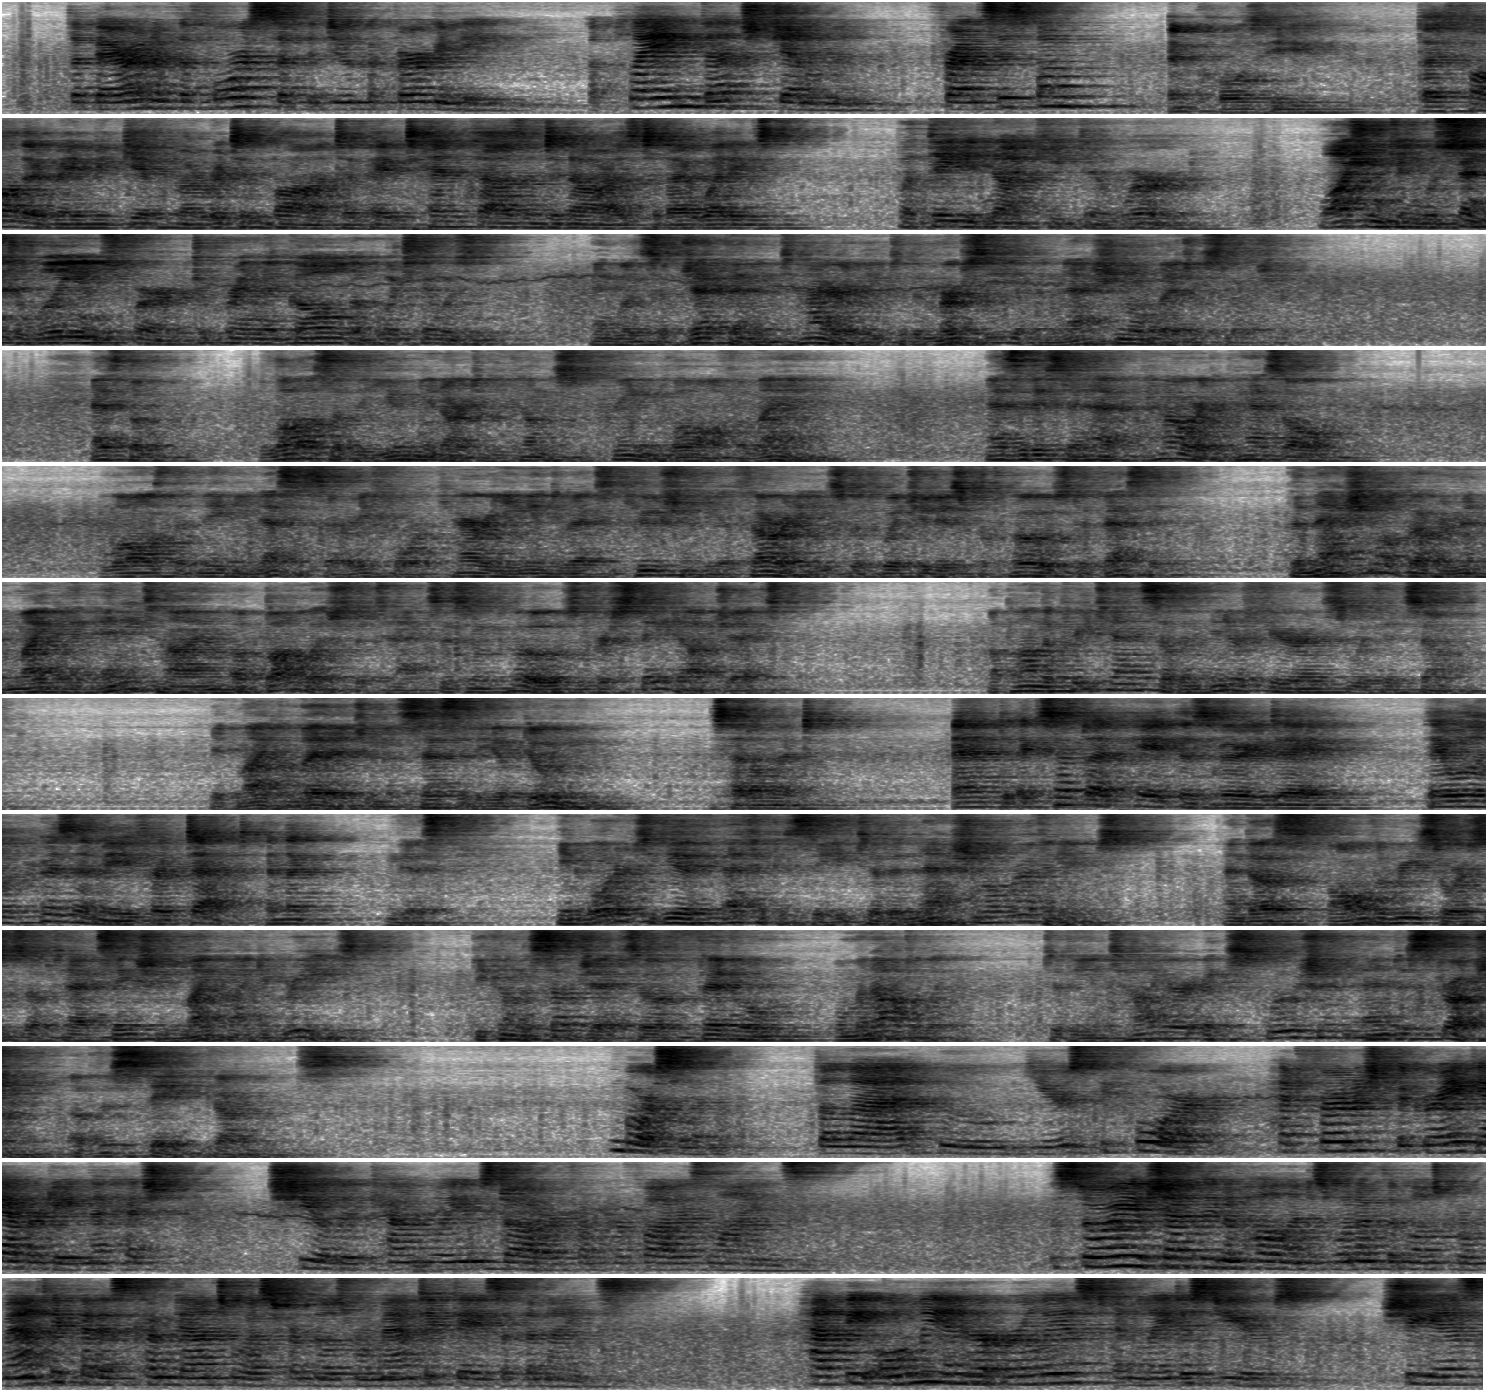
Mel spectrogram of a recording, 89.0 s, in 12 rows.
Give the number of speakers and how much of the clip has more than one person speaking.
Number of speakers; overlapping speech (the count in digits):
4, no overlap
